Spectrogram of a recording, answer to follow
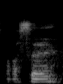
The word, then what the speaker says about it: Clase: Clase. Pronunciation guide in the MLB press release, CLAW-SAY. Woo. Yeah, Clase.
